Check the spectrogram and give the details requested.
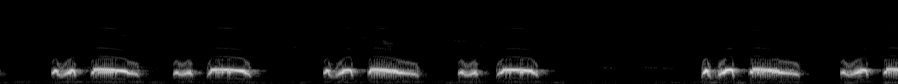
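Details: Spotted dove hạp bổi song of calling, urging and cooing, recorded with no background noise for stimulating decoy doves; paired coos repeated in quick series, a gap of silence, then the series resumes.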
